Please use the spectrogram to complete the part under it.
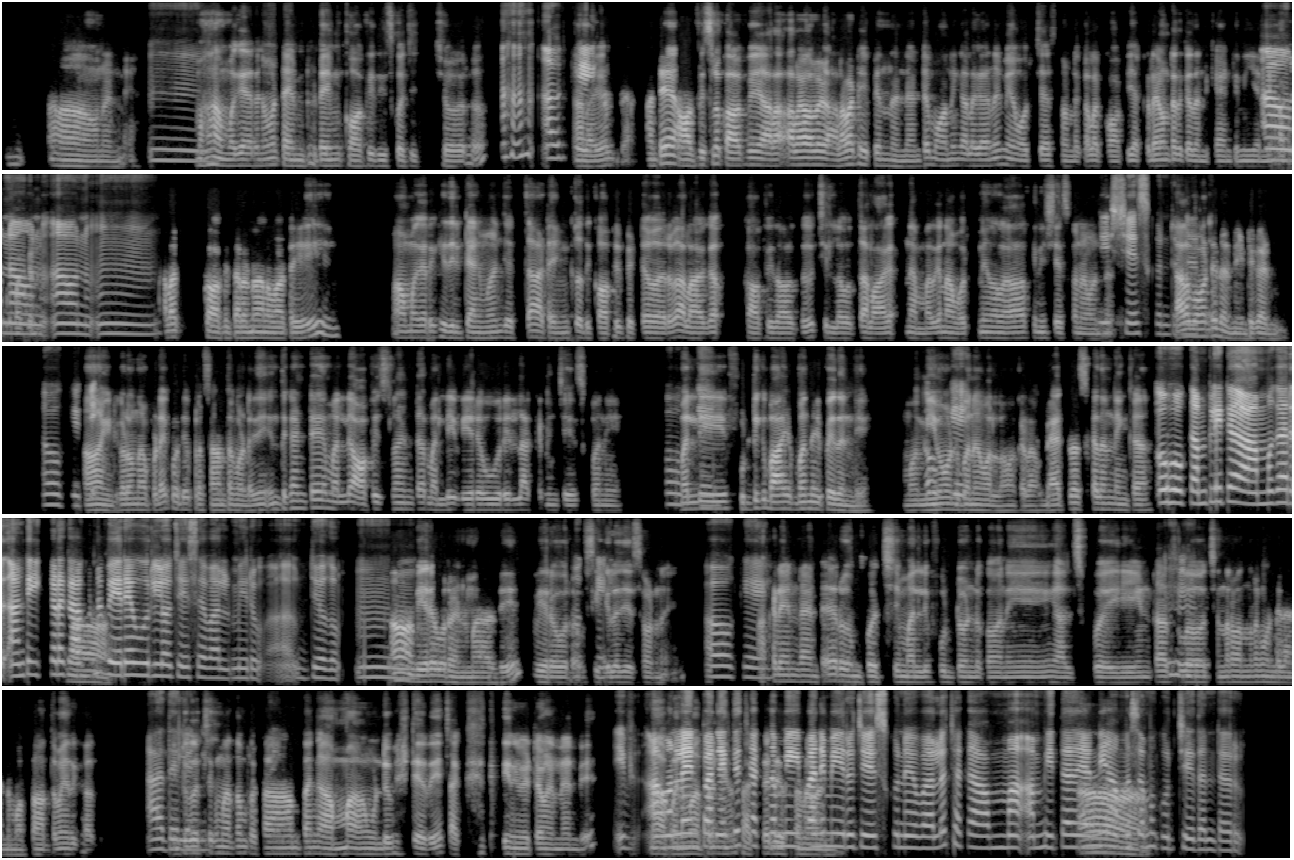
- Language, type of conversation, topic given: Telugu, podcast, ఆన్లైన్‌లో పని చేయడానికి మీ ఇంట్లోని స్థలాన్ని అనుకూలంగా ఎలా మార్చుకుంటారు?
- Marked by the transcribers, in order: other noise; in English: "టైమ్ టు టైమ్ కాఫీ"; in English: "ఆఫీస్‌లో కాఫీ"; giggle; in English: "మార్నింగ్"; in English: "వర్క్"; in English: "కాఫీ"; in English: "క్యాంటీన్"; in English: "కాఫీ"; in English: "కాఫీ"; in English: "కాఫీ"; in English: "చిల్"; in English: "వర్క్"; in English: "ఫినిష్"; in English: "మిస్"; in English: "ఆఫీస్‌లో"; in English: "ఫుడ్‌కి"; in English: "బ్యాచలర్స్"; in English: "కంప్లీట్‌గా"; tapping; in English: "సిటీ‌లో"; in English: "ఫుడ్"; chuckle; in English: "ఆన్లైన్"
